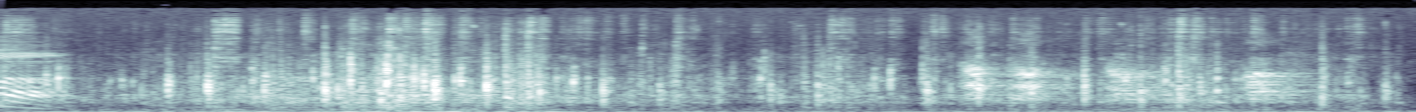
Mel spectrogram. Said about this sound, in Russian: Наконец телега въехала в деревню с брехучими собаками и остановилась около самых высоких и тяжелых ворот.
